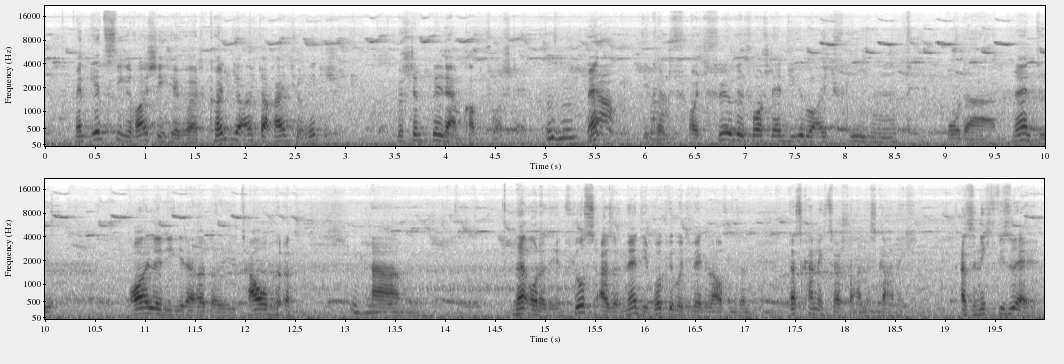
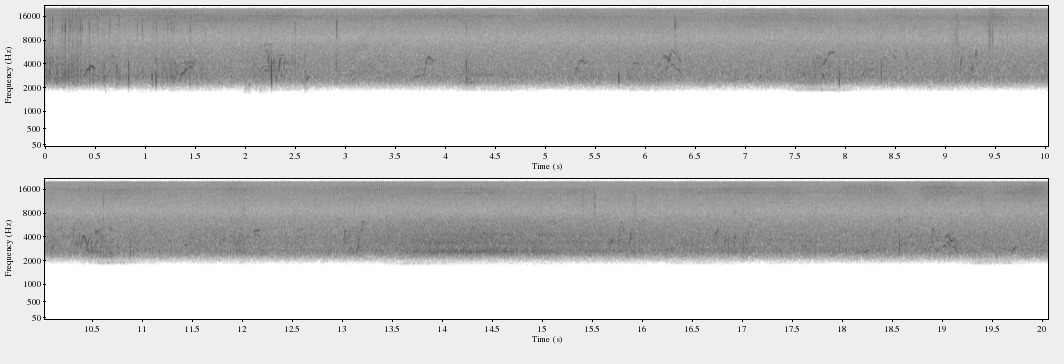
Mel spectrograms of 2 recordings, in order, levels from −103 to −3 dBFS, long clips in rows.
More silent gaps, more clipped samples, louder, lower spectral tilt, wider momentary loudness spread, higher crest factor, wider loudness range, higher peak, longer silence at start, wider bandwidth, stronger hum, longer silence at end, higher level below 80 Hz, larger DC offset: neither; neither; about the same, -35 LUFS vs -36 LUFS; first, -5 dB/octave vs 11.5 dB/octave; first, 15 LU vs 4 LU; second, 22 dB vs 28 dB; first, 6 LU vs 2 LU; second, -14 dBFS vs -10 dBFS; about the same, 0 s vs 0 s; about the same, 18.5 kHz vs over 20 kHz; neither; about the same, 0 s vs 0 s; first, -48 dBFS vs under -90 dBFS; neither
